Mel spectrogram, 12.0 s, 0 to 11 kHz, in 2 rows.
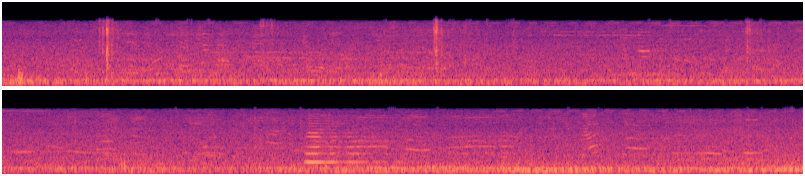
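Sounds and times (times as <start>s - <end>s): city traffic rumble: 0.0s - 12.0s
vehicle horn toot: 8.2s - 9.1s.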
